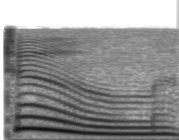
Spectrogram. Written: toom

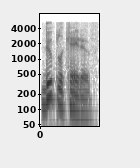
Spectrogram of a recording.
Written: duplicative

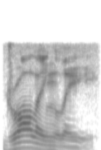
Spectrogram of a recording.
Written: drawlingly

